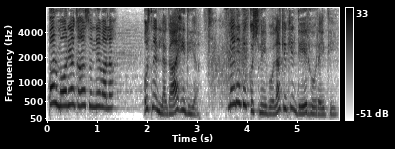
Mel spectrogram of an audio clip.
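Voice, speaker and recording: Woman reading a love story, lively up-and-down voice, fairly high. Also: moderate pace, faint music behind. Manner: expressive, storytelling. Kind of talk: scripted narration.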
